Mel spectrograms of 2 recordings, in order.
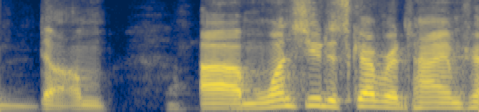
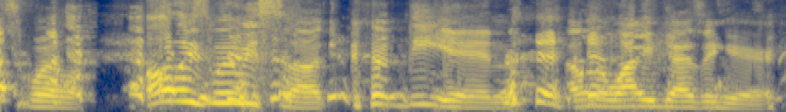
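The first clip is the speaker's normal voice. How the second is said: mock-announce the ending through laughs; joking podcast outro through laughter; laughing mock outro; 5 semitones higher than usual. Real, not acted. Joking spoiler bit.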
